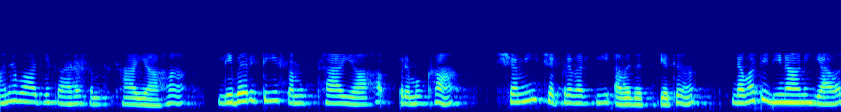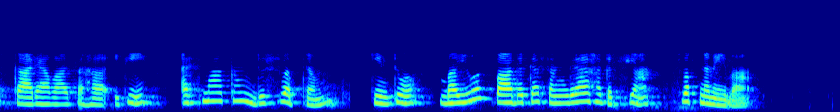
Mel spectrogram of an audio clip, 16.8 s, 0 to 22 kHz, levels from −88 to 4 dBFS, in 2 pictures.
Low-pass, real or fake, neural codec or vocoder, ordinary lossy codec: 3.6 kHz; fake; codec, 16 kHz, 4 kbps, X-Codec, WavLM features, trained on Multilingual LibriSpeech; none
